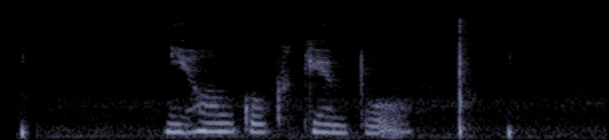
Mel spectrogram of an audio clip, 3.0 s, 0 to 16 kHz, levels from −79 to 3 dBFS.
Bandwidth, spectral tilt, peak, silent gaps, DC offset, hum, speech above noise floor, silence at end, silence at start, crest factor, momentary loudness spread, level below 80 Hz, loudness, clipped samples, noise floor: 11 kHz; -6 dB/octave; -12 dBFS; none; under 0.1%; none; 27 dB; 0.5 s; 0.1 s; 26 dB; 12 LU; -68 dBFS; -37 LUFS; under 0.1%; -62 dBFS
